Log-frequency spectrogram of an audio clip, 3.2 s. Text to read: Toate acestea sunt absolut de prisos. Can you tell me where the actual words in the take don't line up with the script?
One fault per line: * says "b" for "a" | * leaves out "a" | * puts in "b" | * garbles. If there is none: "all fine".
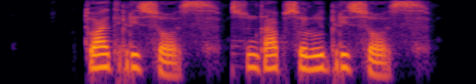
* says "prisos" for "acestea"
* leaves out "de"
